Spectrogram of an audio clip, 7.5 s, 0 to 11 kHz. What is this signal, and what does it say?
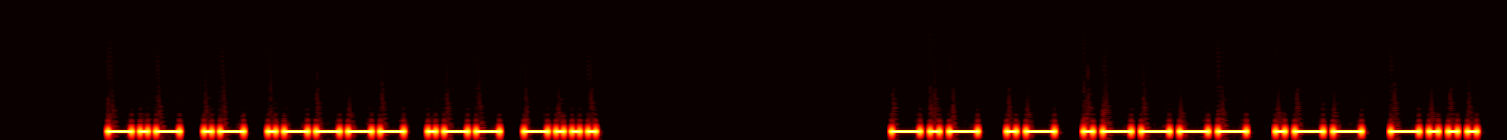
Morse code, heard as a keyed tone, about 30 wpm, 700 Hz. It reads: KA1WB KA1WB
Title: Speed Racing - USA 2x2 Call Signs 25wpm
